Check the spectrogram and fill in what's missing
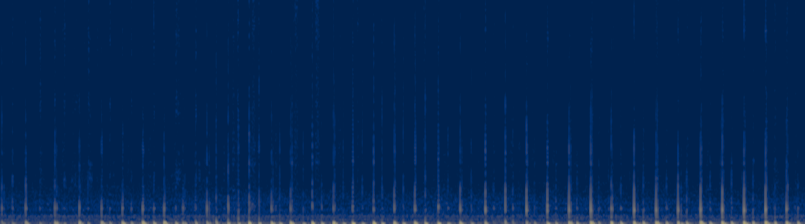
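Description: A small green plastic hand cream squeeze tube, held at an angle, is tapped quickly on its body with fingertips and nails. The rapid, slightly uneven taps make dull, low, hollow thumps, with sharp bright clicks from the nails, and each tap dies away almost at once.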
